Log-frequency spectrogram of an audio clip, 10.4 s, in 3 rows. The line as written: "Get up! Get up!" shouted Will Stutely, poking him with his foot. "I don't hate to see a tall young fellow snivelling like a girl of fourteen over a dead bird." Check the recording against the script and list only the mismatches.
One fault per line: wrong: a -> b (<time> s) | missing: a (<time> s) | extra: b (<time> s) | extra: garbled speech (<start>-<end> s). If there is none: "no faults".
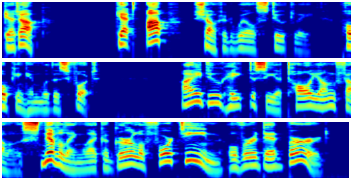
wrong: don't -> do (5.5 s)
